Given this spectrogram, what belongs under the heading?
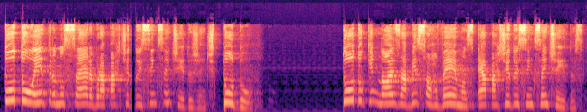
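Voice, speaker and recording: A woman's voice: sits high, animated, unhurried. A woman giving a lecture to an audience in a council chamber, often asking the audience questions. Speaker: speaker at a public event. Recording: long hall reverb.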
